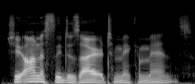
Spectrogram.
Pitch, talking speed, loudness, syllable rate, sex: 100 Hz, 185 wpm, -18 LUFS, 6.0 syllables/s, male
